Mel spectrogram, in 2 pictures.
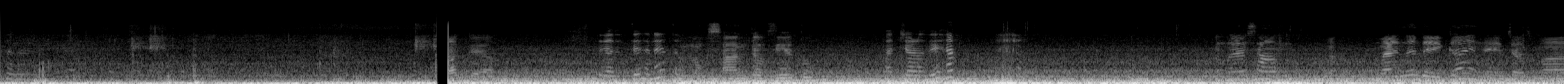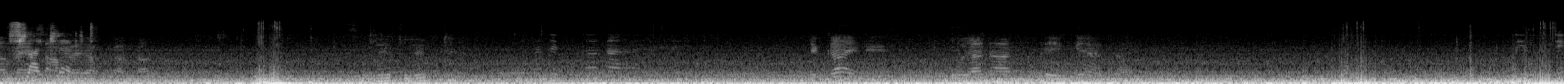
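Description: Steady low road and engine rumble heard from inside a car cruising at highway speed. The sound cuts out for a moment about four seconds in.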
